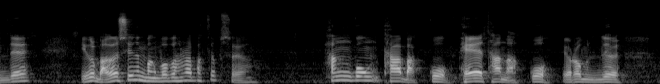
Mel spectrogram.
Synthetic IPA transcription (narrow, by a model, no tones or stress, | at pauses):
nde̞ | iɡʌɭmaɣaɭs͈uinːɯnpaŋbʌbɯnhanabak͈eʌp̚s͈ʌjo | hanɡoŋtʰamak̚k͈ope̞tamak̚k͈ojʌɾʌbundɯɾ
